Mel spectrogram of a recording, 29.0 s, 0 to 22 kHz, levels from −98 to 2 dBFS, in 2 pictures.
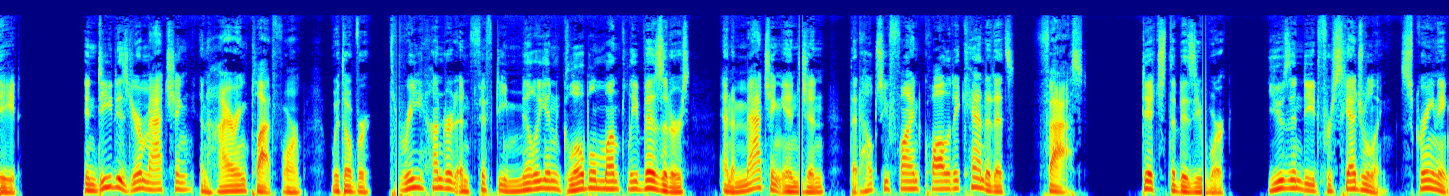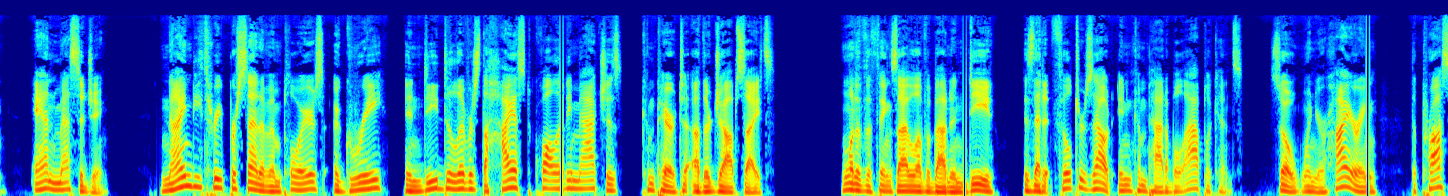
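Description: Gaps at joins of encoded pieces open at 3.96, 7.99, 12.02, 16.05, 20.08, 24.12 and 28.15 s. Each is a silence of about 32 ms that breaks the speech every 4 s. Separately encoded segments were joined with encoder delay and padding left untrimmed.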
